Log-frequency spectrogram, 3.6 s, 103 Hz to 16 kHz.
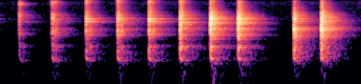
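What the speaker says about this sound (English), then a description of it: "give it a little tender love with this here little hammer" A small hand hammer taps a tight-fitting part onto the propshaft of a Kubota L3600 tractor during repair, giving nine evenly spaced, sharp metallic knocks that each ring briefly, heard close up and alone.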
